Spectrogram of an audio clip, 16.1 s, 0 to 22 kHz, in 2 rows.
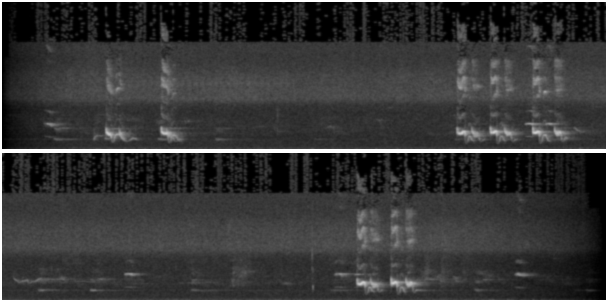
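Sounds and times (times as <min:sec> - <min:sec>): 
Chiroxiphia caudata calling: 0:00.6 - 0:03.2, 0:06.0 - 0:11.5, 0:12.5 - 0:15.2.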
